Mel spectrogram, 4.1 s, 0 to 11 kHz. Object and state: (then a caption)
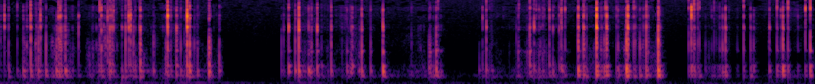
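Textured plastic cup. Long nails scratch and tap on a hollow, empty, clear textured plastic cup with a bumpy surface held over a microphone. Dense bursts of clicky, rasping scratches come in clusters with brief gaps between them. They have a hollow midrange ring around 600 Hz and bright, crisp edges.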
